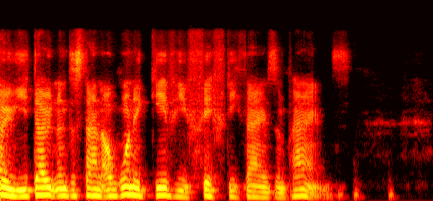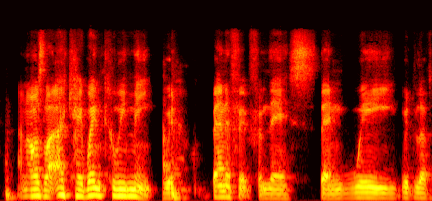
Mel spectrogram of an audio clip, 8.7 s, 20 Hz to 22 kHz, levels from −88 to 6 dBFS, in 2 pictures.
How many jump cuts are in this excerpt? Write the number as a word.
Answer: one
